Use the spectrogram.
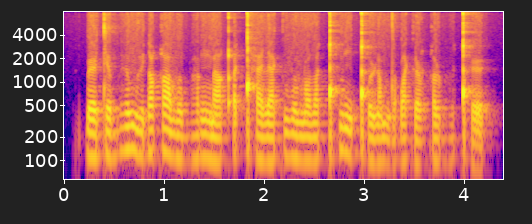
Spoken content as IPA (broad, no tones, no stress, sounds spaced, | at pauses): k͡p œ t ə bʱ ə v ɯ ɗ ɒ q ɒ v o bʱ ɒ ŋ͡m a qʼ ə ǃʰ a l a k v o v ɳ o ðˤ ɯ ǃʰ u ŋ ǃʰ o ɳ ə m dˤ ɯ ɓ a k œ ɭ q ɒ ɭ bʱ o ǃʰ œ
